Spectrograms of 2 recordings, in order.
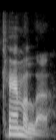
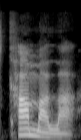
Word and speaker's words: Kamala: like we thought and her name isn't pronounced camela we butcher it we call it her camela no it's Kamala Kamala I'm a real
